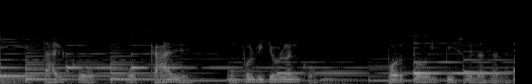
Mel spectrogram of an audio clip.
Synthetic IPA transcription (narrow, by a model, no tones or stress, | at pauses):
t̪a̰lkʰooka̰l | umpolβiʝoβlaŋko̰ | poɾt̪oðoelpisoðelasala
